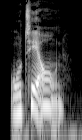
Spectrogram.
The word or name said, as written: roterovn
